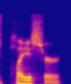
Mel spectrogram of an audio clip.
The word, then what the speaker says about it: Placer: It's spelled the same as Placer County, but it's Placer Placer AI.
